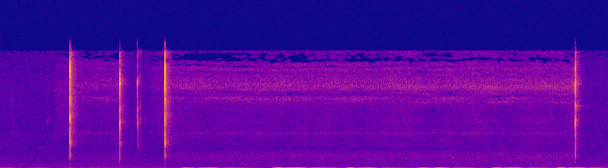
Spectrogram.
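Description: Butane torch lighter clicked several times before it catches, then its jet flame runs with an uneven rushing for about four seconds while lighting a cigar, ending with a click as it shuts off.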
